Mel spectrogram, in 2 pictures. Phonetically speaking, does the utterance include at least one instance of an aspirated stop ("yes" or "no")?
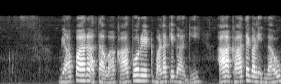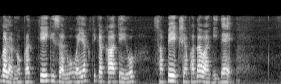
yes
